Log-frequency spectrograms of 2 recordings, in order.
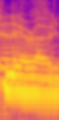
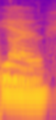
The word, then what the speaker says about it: Nyro: To remember that it's Nyro, not Nyro.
